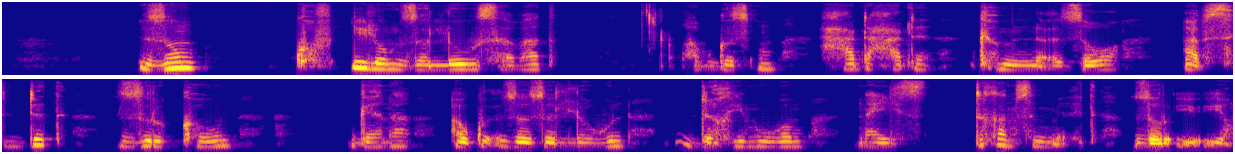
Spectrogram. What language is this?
Tigrinya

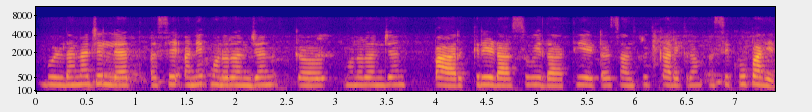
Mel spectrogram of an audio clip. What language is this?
Marathi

